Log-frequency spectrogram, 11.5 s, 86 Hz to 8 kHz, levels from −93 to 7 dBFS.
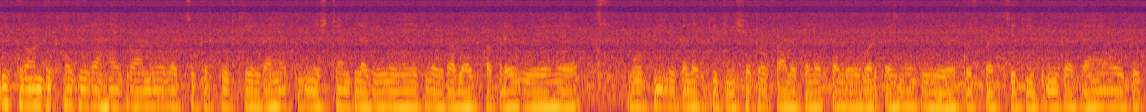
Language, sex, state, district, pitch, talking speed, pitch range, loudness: Hindi, male, Maharashtra, Aurangabad, 100 Hz, 225 wpm, 95-105 Hz, -14 LUFS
